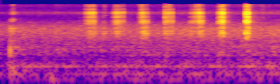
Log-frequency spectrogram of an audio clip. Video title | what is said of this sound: Perbedaan TUBE STABILIZER Original Tamiya & Replica. Bagaimana Cara pasangnya?! #ミニ四駆 Vs Aftermarket | ada bunyinya. Sedangkan yang ori itu halus.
